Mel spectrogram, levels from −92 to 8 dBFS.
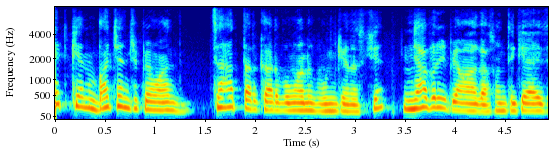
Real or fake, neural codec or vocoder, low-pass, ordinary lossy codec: fake; codec, 16 kHz, 8 kbps, FreqCodec, smaller model; none; none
